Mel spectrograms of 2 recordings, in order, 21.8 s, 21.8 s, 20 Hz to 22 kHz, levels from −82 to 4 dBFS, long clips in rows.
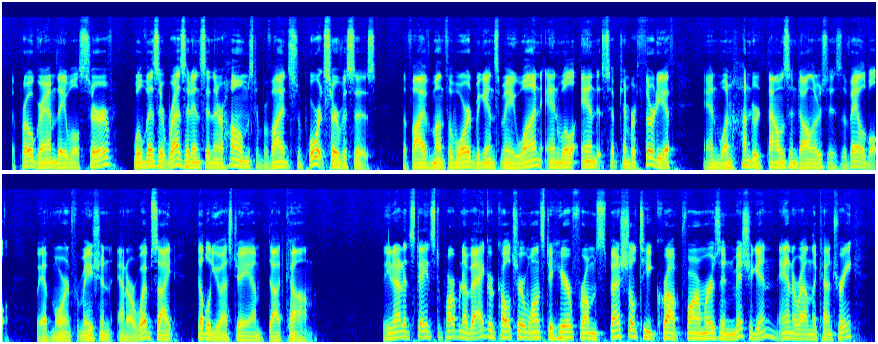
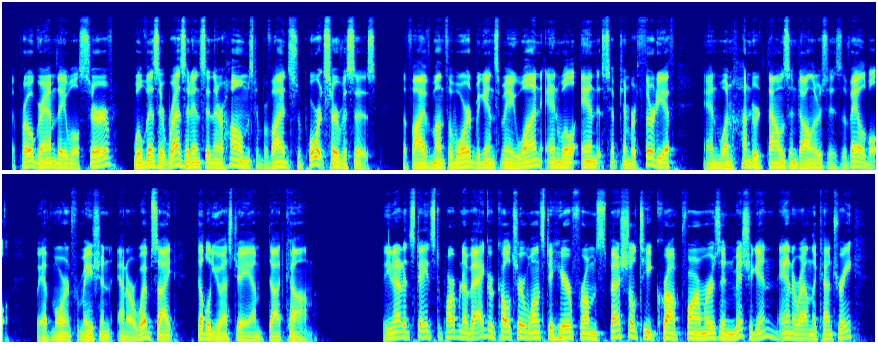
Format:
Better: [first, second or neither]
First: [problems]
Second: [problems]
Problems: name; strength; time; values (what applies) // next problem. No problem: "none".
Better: second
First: hiss; faint; throughout; 30 dB below the speech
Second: none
